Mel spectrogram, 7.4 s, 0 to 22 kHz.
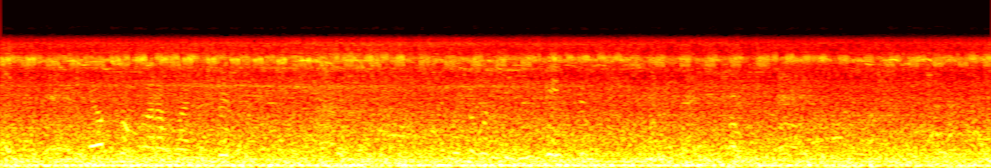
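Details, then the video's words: Cicadas calling at Gwanggyo Lake Park, Korea, on 8 September 2021, filmed with a 5.7K VR360 camera: a steady, high, shimmering buzz with slight pulsing, set over a heavy low rumble of traffic and outdoor noise. "광교호수공원 매미소리"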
